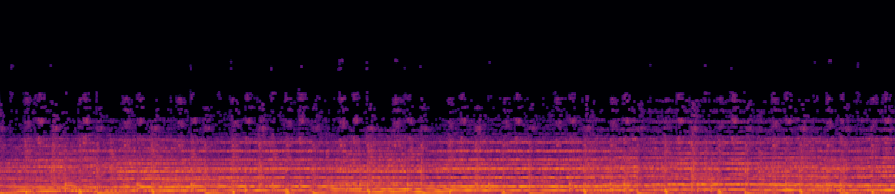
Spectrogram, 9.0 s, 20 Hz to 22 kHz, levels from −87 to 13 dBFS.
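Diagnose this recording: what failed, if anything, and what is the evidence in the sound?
Compressed frames were skipped at the codec decode stage, at 0.72–0.82 s and 8.25–8.43 s. Each time the sound jumps forward by about a tenth of a second. A buffer dropout would leave a gap or a hard click instead.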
